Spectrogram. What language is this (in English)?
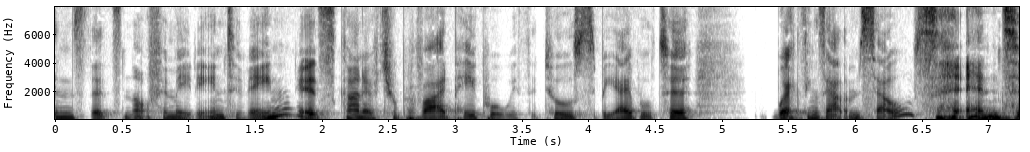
English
